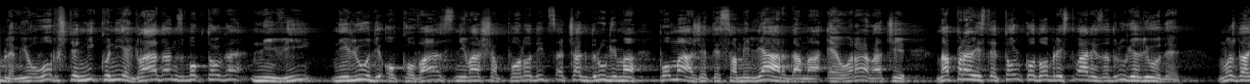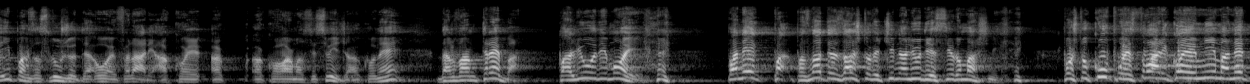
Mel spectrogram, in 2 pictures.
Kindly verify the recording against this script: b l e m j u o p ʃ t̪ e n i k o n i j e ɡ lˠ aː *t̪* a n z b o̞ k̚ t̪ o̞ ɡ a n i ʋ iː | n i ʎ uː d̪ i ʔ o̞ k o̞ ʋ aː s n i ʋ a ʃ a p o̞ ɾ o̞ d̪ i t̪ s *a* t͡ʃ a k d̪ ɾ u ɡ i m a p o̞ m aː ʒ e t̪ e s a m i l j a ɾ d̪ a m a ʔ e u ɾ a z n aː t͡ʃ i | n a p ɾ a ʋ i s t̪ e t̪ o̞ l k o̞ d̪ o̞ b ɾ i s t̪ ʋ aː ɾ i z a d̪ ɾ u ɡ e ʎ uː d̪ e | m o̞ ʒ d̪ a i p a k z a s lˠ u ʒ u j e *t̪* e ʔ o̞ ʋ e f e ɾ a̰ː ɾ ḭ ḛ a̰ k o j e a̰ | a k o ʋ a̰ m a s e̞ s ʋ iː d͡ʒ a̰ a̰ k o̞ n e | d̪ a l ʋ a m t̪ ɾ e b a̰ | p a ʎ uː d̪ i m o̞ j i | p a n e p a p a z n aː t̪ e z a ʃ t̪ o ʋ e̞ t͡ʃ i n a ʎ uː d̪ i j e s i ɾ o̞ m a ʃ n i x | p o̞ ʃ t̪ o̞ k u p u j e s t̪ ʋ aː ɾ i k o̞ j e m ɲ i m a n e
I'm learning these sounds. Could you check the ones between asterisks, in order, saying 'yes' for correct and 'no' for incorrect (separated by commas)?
no, yes, yes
